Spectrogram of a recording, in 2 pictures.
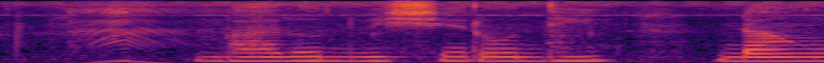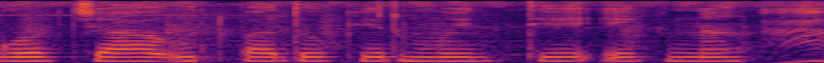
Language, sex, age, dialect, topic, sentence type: Bengali, female, 18-24, Rajbangshi, agriculture, statement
